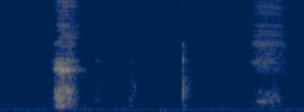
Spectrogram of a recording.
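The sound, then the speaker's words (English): Two rough, breathy snoring snorts about two seconds apart, with a short sharp click between them. Fairly loud against near silence, and no one speaks. “No, honestly though, your snore kind of resembled your fart yesterday.”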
